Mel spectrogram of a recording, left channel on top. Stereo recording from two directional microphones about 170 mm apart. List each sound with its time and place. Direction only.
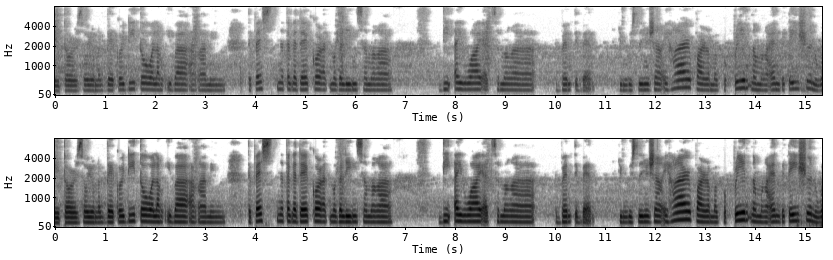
0.2 s speech: 40° right (ahead or behind)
